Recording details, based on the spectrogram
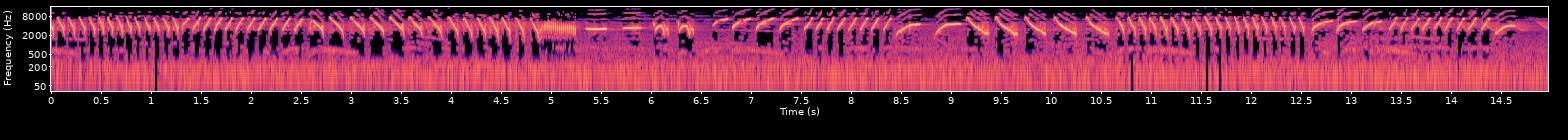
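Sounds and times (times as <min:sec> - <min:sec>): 
champion canary singing: 0:00.0 - 0:14.9.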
